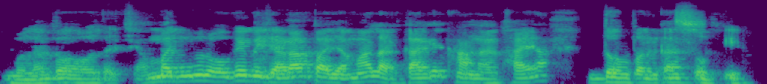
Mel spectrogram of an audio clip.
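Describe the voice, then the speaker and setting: A man's voice: mid-range voice, moderate pace, roomy sound, muffled recording. A male preacher from Kolkata at a religious gathering, telling a comic folk story into a stage microphone and acting out the lines of the people in it. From Kolkata, India. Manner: animated storytelling, acting out family members' lines. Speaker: Islamic preacher.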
